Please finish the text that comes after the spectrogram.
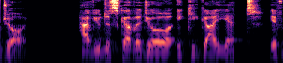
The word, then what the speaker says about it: ikigai: people of Okinawa pursue their iigi pronounced iigi which translates to reason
